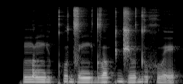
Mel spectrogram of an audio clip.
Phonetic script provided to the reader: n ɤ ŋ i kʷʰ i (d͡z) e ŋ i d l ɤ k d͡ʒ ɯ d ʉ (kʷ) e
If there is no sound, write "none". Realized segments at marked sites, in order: d͡z, xʷ

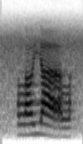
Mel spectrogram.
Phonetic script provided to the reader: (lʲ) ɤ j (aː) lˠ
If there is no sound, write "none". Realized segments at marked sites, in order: lˠ, aː

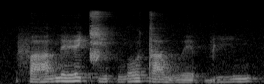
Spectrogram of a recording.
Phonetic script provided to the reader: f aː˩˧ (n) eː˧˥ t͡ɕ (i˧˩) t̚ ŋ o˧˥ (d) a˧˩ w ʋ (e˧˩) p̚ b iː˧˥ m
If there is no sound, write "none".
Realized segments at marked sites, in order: n, i˧˩, d, e˧˩

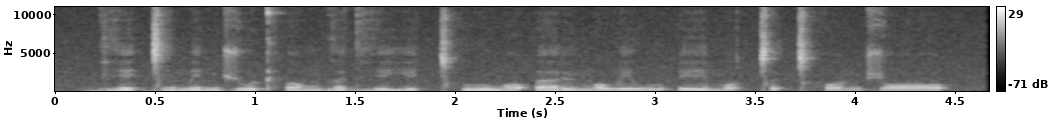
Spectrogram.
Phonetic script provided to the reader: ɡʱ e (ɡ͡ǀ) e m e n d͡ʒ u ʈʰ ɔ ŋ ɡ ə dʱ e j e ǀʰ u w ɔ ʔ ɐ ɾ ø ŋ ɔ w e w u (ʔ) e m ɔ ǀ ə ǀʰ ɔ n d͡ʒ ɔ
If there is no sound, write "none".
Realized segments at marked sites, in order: ɡ͡ǀ, ʔ

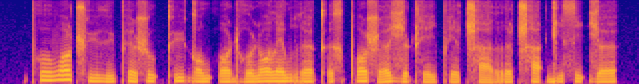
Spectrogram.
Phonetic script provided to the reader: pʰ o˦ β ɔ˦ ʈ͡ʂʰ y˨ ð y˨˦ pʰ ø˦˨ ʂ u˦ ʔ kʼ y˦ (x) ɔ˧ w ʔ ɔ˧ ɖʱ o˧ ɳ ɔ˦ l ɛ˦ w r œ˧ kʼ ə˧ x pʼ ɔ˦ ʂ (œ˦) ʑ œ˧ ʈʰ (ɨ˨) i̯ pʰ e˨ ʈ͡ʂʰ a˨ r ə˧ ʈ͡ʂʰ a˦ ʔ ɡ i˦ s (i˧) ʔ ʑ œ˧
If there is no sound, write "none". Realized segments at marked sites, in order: ɡ, œ˨˦, e˨, i˧

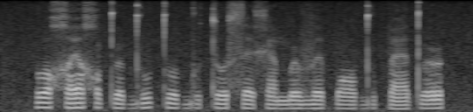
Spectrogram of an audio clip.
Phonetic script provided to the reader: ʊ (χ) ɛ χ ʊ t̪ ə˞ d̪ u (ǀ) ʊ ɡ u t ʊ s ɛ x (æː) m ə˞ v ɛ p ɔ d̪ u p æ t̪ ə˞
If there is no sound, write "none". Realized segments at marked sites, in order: χ, t̪, æ

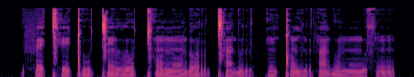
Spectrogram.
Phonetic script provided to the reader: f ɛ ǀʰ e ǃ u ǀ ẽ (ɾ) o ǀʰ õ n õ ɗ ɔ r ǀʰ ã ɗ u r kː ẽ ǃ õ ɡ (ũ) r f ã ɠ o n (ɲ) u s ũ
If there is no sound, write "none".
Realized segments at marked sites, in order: lː, ũ, mː

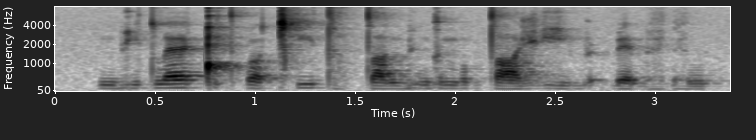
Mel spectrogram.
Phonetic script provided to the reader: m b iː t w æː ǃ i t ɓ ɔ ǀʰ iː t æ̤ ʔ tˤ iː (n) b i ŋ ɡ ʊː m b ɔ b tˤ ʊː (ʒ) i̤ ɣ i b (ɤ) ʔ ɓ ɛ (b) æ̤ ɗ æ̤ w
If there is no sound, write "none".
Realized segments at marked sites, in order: n, ʒ, ə˞, b

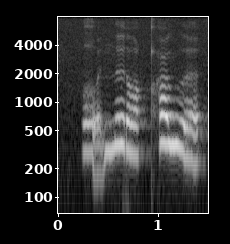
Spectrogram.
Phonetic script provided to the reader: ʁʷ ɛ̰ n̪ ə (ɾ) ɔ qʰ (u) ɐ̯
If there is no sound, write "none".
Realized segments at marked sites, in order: ɾ, u

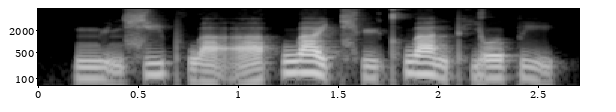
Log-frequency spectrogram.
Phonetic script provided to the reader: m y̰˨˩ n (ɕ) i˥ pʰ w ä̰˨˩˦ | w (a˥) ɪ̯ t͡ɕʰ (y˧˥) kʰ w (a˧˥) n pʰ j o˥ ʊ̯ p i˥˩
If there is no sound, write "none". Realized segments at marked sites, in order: ɕ, a˥˩, y˧˥, a˥˩

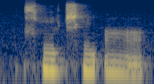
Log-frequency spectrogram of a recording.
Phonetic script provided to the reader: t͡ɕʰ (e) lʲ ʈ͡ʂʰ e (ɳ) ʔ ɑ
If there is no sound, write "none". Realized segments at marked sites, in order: e, ɳ

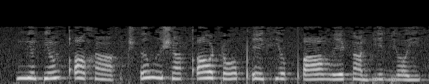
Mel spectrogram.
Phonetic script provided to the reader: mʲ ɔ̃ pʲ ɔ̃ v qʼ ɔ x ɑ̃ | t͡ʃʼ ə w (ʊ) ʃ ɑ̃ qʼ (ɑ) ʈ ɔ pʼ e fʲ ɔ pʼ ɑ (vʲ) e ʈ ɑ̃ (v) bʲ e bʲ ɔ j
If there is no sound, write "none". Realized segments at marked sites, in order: ɯ, ɔ, v, none

